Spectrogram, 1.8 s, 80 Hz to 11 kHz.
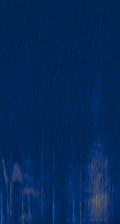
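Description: A horse moving and giving a short neigh in a 1950s western radio drama, close and brief, with hoof sounds under a voice.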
